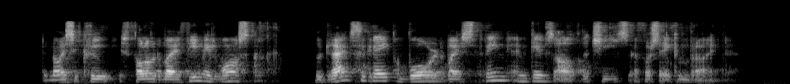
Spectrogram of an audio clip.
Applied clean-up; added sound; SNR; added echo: neural mask model DeepFilterNet 3.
